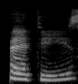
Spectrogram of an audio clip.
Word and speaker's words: Petties: Today's guest is Michelle Petties. I hope I pronounced your last name correct.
